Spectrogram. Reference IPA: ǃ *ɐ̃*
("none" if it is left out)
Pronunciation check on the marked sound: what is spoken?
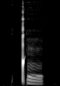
æ̃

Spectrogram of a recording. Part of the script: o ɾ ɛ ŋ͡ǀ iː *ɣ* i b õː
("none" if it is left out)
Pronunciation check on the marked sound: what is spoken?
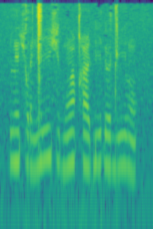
ç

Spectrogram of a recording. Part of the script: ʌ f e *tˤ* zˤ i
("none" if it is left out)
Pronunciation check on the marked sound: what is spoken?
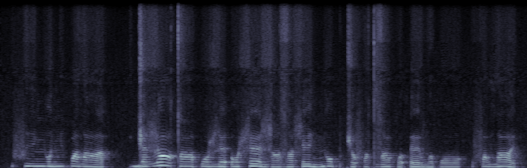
tˤ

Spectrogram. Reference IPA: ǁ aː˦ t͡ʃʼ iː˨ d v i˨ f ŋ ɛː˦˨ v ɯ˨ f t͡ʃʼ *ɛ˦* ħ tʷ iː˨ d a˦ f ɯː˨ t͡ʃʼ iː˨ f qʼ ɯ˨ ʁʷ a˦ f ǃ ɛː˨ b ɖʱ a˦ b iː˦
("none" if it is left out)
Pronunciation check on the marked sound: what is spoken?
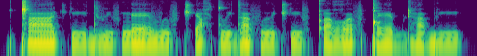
ɛ˦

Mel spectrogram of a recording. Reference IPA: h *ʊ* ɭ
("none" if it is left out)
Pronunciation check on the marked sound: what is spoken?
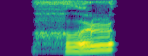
ʊ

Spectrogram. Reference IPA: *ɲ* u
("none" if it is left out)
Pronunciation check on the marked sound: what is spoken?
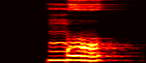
m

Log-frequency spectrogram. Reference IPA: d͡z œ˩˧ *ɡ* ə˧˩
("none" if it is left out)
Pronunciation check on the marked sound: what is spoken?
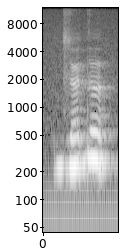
d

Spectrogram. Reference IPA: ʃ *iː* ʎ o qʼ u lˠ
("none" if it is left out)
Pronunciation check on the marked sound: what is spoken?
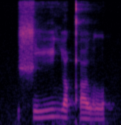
iː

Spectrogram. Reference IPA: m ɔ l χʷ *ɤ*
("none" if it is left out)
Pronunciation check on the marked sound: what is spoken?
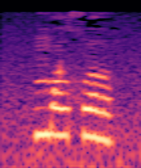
ɤ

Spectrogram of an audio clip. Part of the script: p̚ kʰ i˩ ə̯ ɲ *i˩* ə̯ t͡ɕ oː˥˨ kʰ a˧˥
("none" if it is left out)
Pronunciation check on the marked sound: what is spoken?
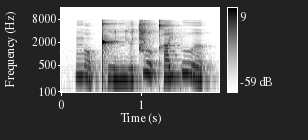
i˩˧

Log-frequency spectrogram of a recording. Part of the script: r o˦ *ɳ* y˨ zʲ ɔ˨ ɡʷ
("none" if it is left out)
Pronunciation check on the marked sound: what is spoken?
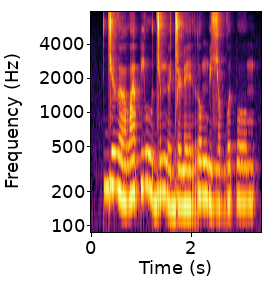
ŋ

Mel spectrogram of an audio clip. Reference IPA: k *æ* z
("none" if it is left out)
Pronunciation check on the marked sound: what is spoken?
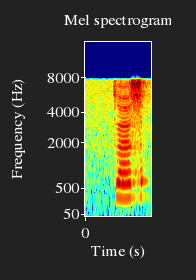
ɛ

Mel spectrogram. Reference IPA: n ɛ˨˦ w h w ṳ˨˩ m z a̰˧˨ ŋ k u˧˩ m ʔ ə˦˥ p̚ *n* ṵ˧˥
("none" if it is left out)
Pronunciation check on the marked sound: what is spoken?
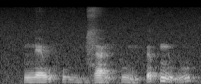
n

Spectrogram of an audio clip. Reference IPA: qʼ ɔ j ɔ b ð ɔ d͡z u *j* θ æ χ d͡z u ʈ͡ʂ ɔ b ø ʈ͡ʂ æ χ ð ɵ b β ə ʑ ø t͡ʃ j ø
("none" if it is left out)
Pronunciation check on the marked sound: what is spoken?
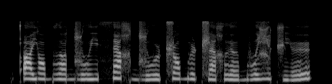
j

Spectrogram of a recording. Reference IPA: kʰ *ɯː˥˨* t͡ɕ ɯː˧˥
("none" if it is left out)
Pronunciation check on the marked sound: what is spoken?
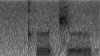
ɯː˥˨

